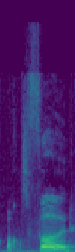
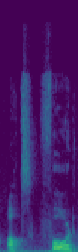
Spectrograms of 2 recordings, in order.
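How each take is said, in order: First: "ऑक्सफोर्ड" as ox-fud; correct OXFORD. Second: "ऑक्सफोर्ड" ending in full ford; wrong OXFORD. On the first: Teacher correcting learners, "ऑक्सफोर्ड" as ox-fud. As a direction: schwa in the end of "ऑक्सफोर्ड". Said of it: "will be pronounced as". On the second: Teacher rejecting the mistake, "ऑक्सफोर्ड" as ox-ford. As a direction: clear o in the last syllable of "ऑक्सफोर्ड". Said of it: "ऑक्सफोर्ड नहीं". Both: Shown as a demonstration.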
